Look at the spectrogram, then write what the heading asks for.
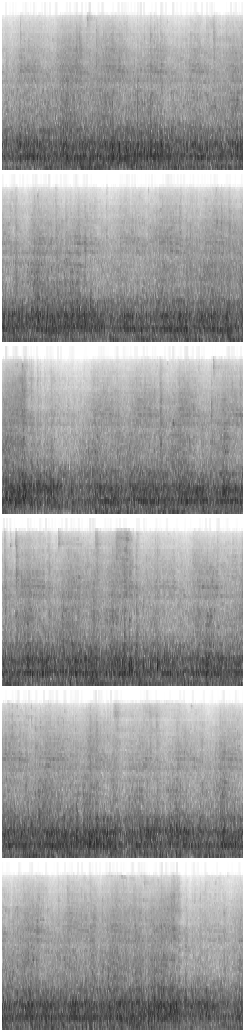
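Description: Train rolling past at close range: a steady rumble of rail cars with a continuous run of wheel clicks over the rail joints.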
